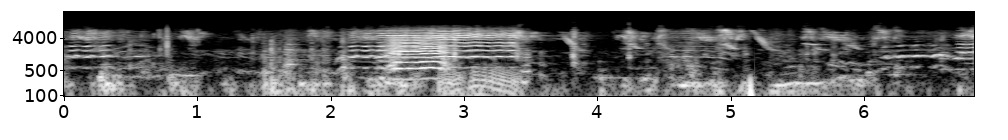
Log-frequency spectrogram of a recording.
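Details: Milking session with a goat giving a long, loud, shaky bleat in the middle, rich in harmonics, surrounded by shorter softer cries and rustling.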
